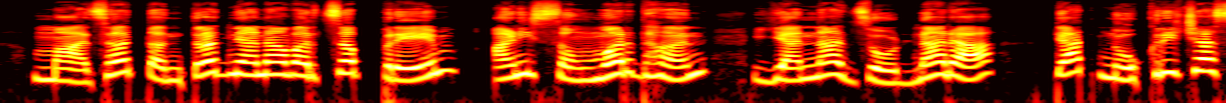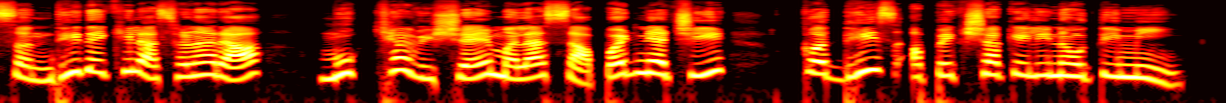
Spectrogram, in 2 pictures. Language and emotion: Marathi, surprised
